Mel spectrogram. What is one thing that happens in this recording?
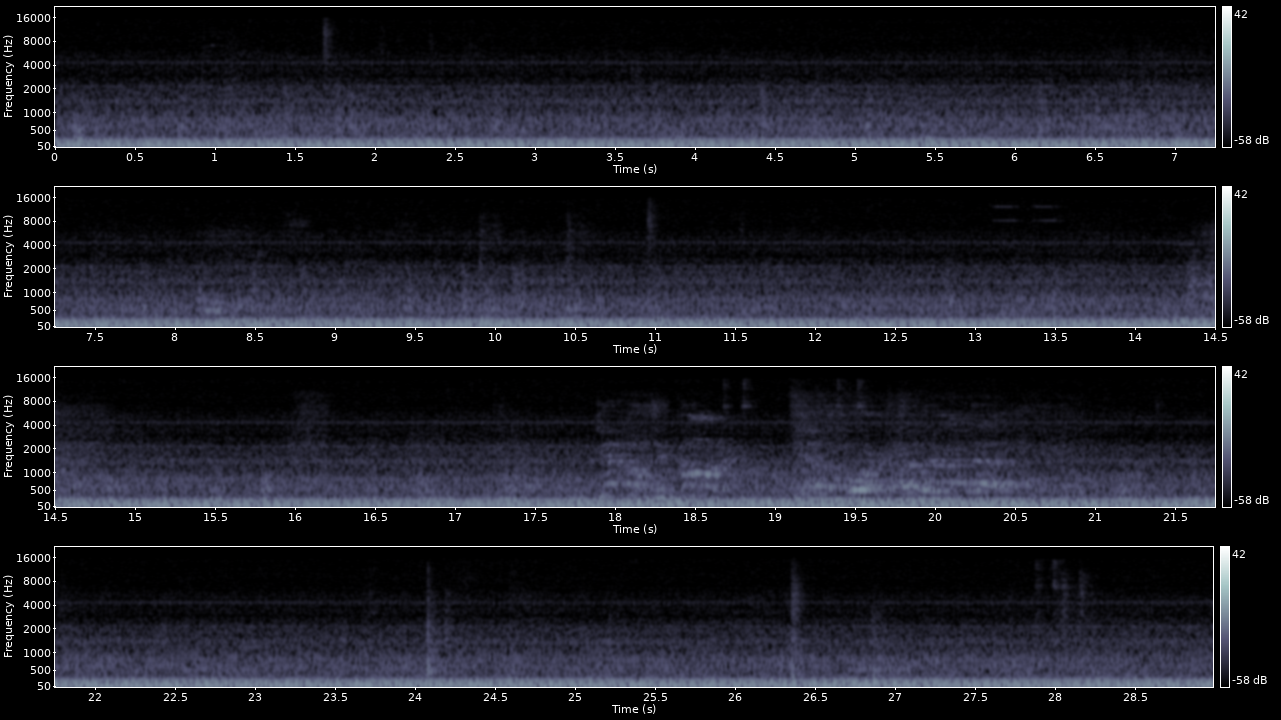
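Video game sounds play quietly from a television speaker.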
